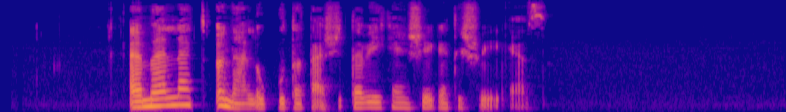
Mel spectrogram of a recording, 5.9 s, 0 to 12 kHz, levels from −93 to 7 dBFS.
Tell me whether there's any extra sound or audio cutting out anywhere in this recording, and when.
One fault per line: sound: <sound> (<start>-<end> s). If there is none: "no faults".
no faults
